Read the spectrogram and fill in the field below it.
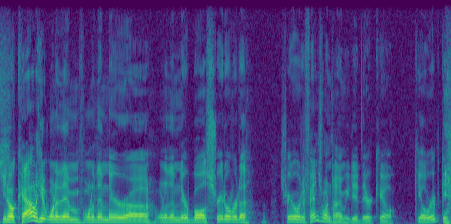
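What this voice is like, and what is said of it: Put-on Baltimore accent. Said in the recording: “is that a Baltimore accent?... it's a pretty funny accent”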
